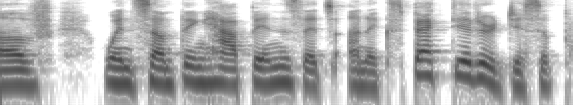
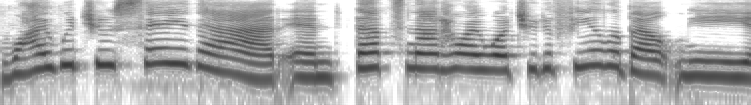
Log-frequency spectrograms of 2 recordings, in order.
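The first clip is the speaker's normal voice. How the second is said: high-pitched mock hurt protest; wounded mom; 11 semitones higher than usual. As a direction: imitate an overreacting mother taking it personally. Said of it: "the mom feels like she has to say".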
